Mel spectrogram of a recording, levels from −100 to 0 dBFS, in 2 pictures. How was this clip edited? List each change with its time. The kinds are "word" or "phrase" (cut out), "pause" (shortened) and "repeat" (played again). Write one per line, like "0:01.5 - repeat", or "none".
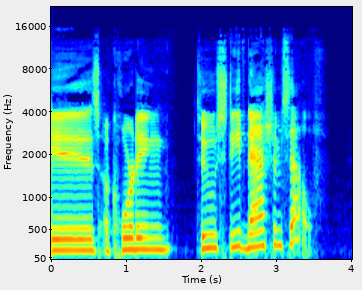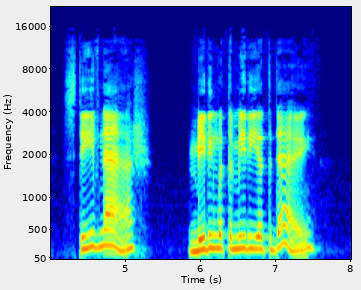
none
